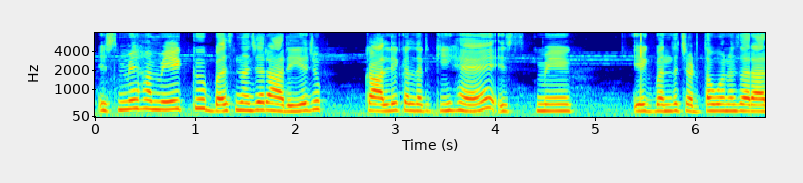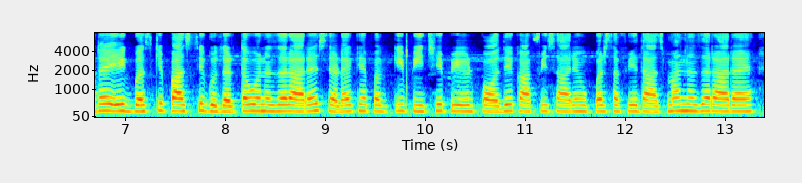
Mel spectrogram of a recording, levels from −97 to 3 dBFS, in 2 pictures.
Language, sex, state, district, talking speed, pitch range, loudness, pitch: Hindi, female, Jharkhand, Sahebganj, 220 wpm, 220-240 Hz, -23 LUFS, 230 Hz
